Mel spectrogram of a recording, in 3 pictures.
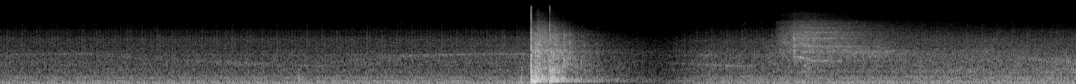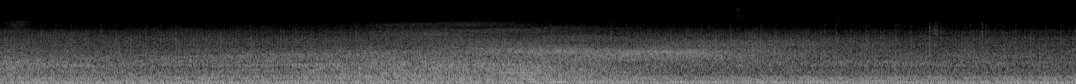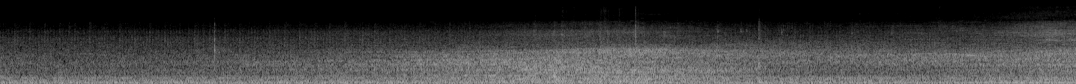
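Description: A car burning out gives off a loud, sharp bang about five seconds in and a smaller pop a few seconds later. Underneath runs the steady hum of an idling engine and passing road traffic.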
